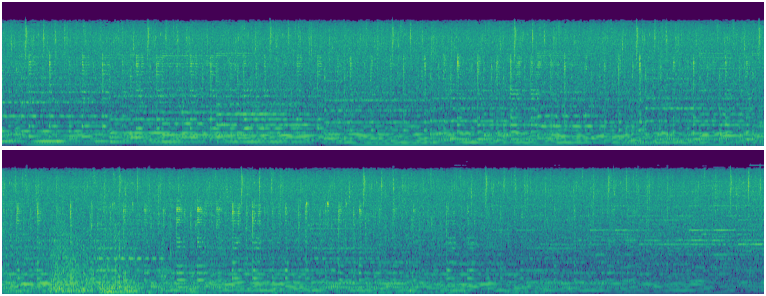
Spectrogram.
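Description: Rain sound effect under sustained keyboard chords and held bass notes that change every few seconds, in the instrumental opening of a progressive rock song. A louder swell builds and breaks about halfway through, and the whole fades a little toward the end.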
